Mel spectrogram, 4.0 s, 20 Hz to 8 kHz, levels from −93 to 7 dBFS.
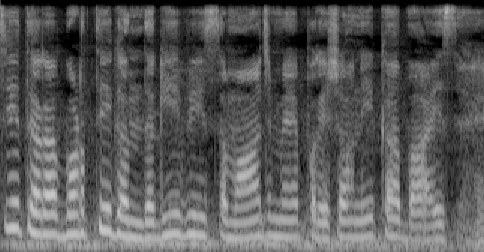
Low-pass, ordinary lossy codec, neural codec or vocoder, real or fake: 7.2 kHz; none; none; real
